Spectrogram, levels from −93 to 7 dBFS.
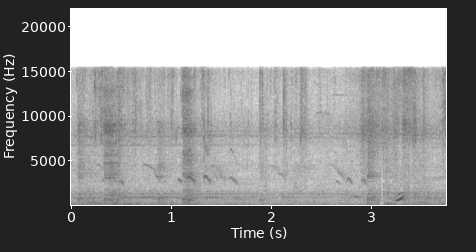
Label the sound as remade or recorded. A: recorded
